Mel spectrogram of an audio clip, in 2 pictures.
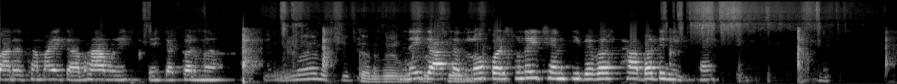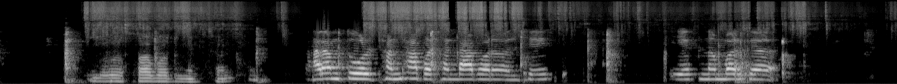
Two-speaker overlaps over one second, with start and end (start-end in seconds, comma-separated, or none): none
